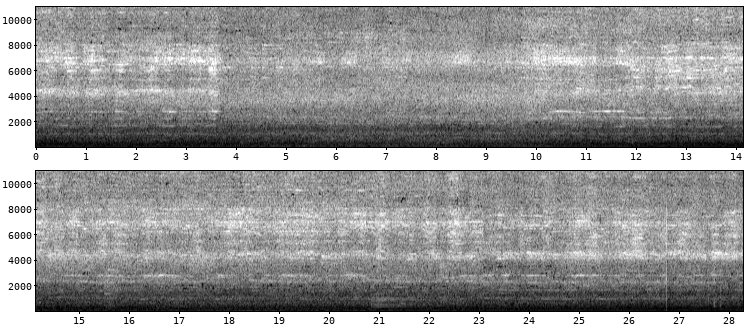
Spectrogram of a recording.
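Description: TIG (argon) welding arc burning steadily on a steel pipe: a constant hiss with a low electrical hum underneath.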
